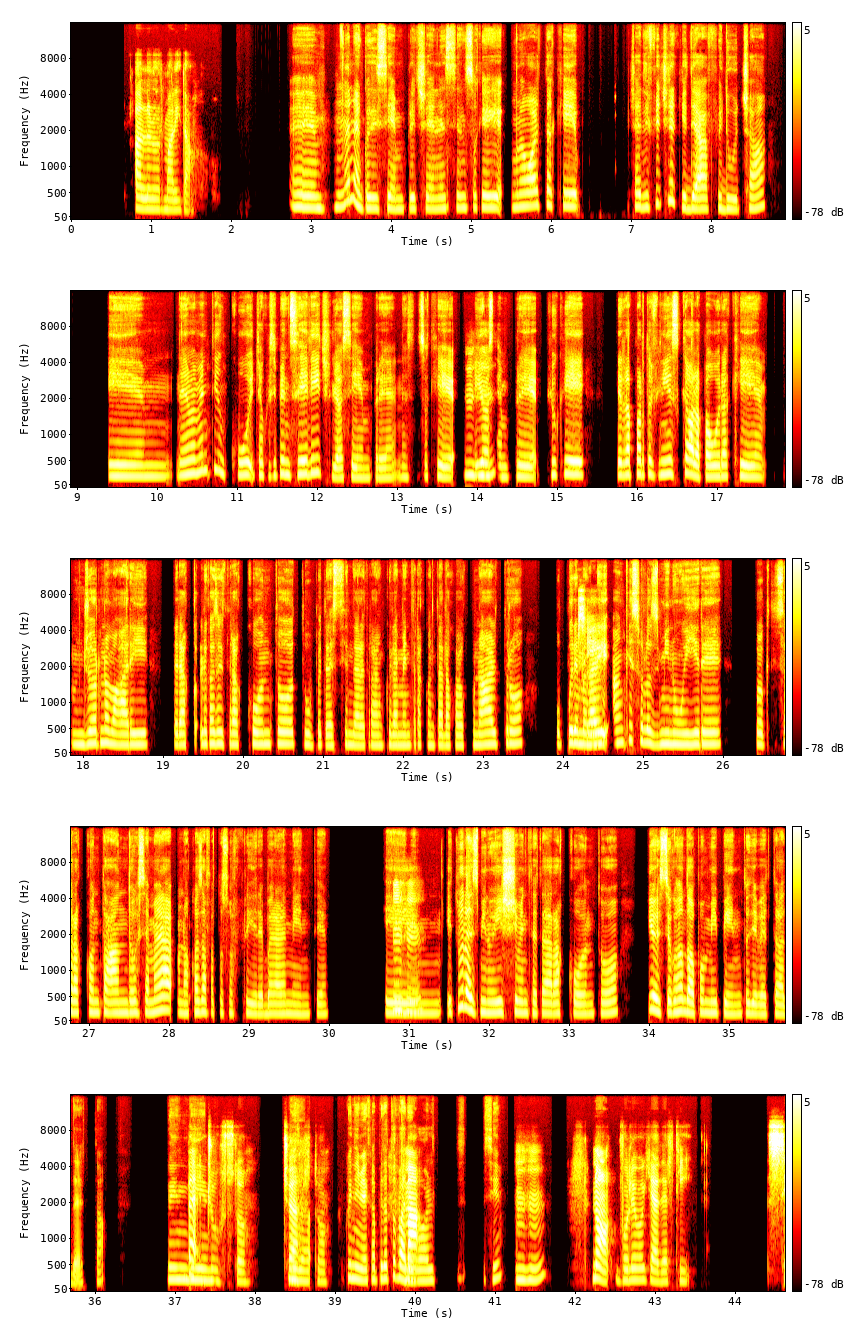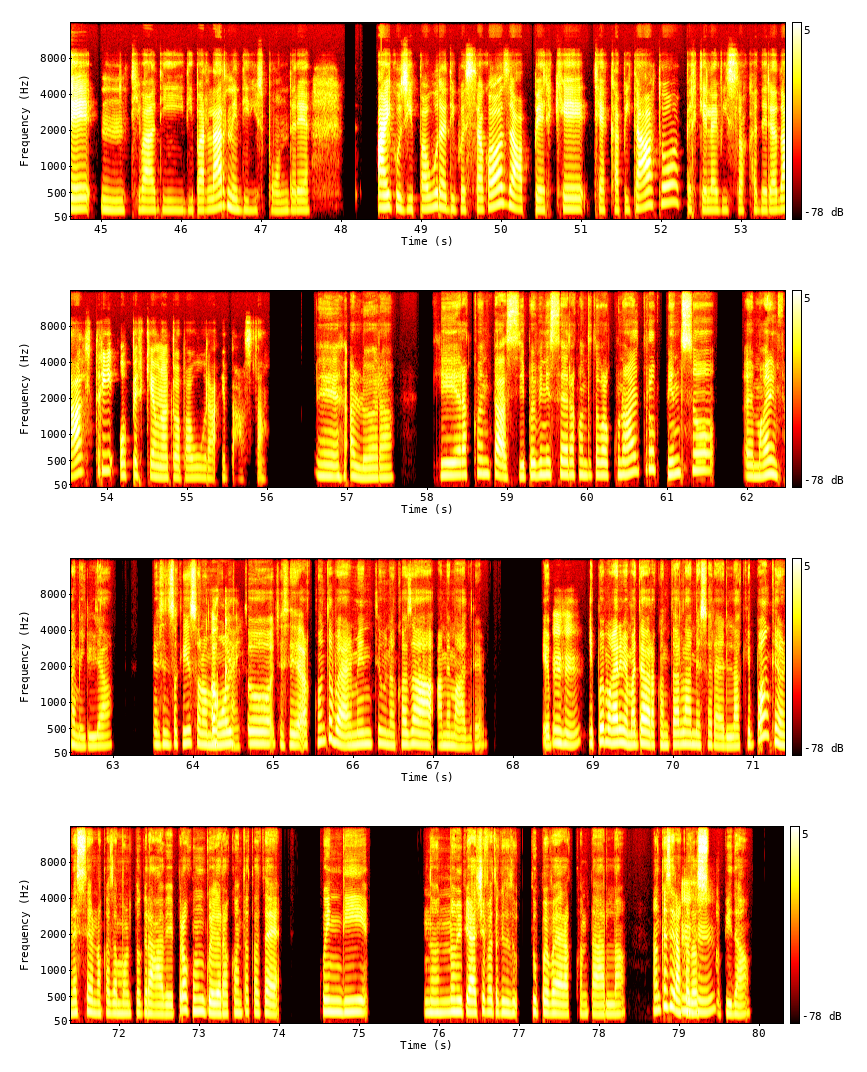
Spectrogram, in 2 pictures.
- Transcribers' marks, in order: other background noise; "cioè" said as "ceh"; tapping; "cioè" said as "ceh"; "cioè" said as "ceh"
- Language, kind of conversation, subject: Italian, podcast, Come si costruisce la fiducia necessaria per parlare apertamente?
